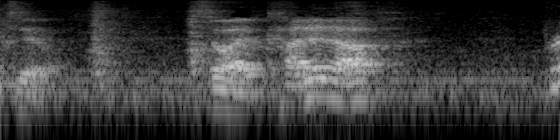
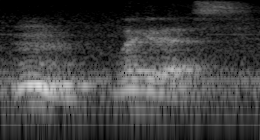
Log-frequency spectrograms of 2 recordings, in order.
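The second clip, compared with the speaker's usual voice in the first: ordinary delivery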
